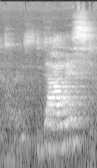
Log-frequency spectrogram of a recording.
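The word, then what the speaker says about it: Taoist: Her knowledge spans from ancient dowist principles, it's spelled with a T, so I kind of to cutting medical therapies.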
